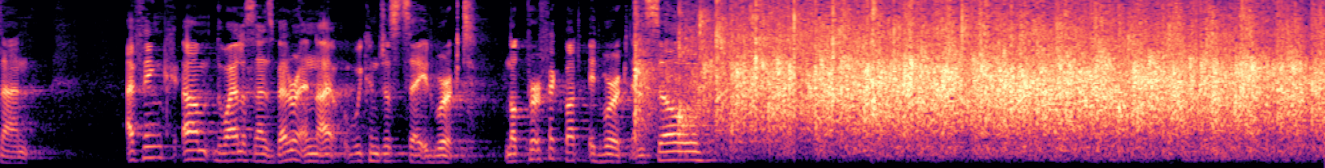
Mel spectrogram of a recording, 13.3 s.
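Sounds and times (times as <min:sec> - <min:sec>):
speech: 0:00.0 - 0:00.4, 0:01.3 - 0:07.3
audience applause: 0:06.4 - 0:13.2.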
